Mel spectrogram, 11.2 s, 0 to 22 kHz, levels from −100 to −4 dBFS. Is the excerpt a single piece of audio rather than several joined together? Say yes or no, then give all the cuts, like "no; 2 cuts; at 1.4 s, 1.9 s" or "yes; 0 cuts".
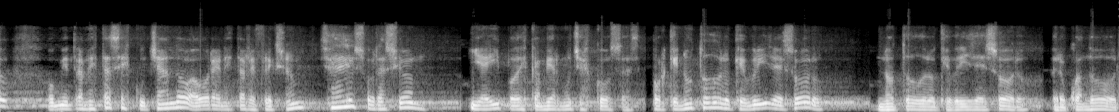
no; 2 cuts; at 6.5 s, 8.7 s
